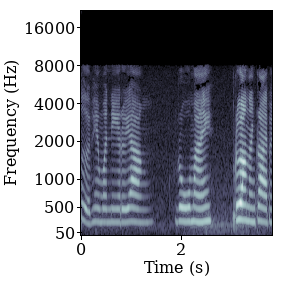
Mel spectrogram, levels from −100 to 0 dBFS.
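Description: No technical faults can be heard anywhere here.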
